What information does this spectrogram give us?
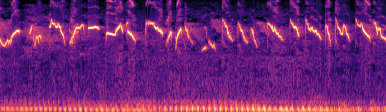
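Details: Orange-headed thrush in full main song: a fast, continuous run of high, sharp whistled notes and chirps, many rising or falling and repeated several times a second, over a steady low hum.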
